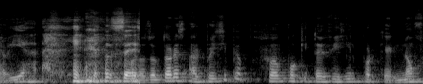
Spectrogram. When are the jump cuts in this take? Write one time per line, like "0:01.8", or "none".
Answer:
0:01.4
